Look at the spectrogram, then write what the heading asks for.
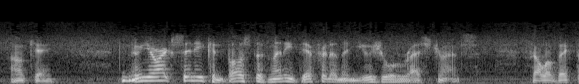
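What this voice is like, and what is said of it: Usual voice. Nothing is said of it.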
